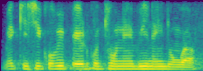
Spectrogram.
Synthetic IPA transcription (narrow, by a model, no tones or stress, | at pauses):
mɛ̃ːkɪsikobʱipeːɖkot͡ʃʰuːnebʱinɐɦĩd̪ũːŋɡaː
